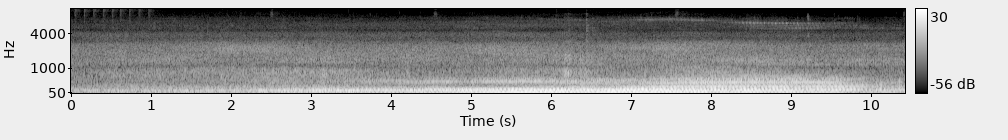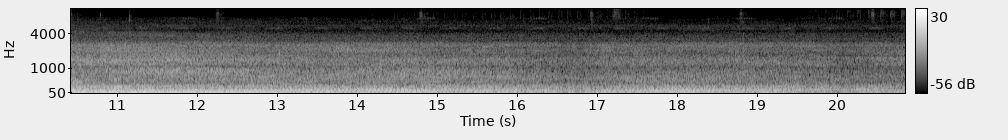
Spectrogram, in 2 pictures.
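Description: Metra commuter train passing, its diesel locomotive engine running under power. The sound grows louder to a peak about six to nine seconds in, drops off sharply near ten seconds and then fades as the train moves away.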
